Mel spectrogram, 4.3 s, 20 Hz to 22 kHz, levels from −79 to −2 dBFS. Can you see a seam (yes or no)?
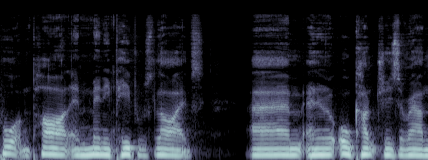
no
